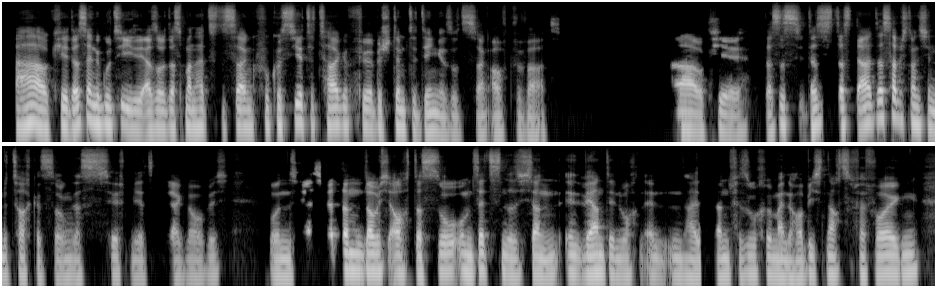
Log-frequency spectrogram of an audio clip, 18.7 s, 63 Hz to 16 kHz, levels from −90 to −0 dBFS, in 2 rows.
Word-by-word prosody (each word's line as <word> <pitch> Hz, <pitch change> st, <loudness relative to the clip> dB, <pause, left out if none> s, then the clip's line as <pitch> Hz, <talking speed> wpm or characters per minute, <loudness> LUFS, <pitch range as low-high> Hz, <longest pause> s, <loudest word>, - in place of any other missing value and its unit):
Ah, 120 Hz, +1 st, +6 dB
okay, 115 Hz, +2 st, +2 dB
das 120 Hz, +3 st, +4 dB
ist -, -, -1 dB
eine 135 Hz, -4 st, +5 dB
gute 130 Hz, +1 st, 0 dB
Idee. 110 Hz, -3 st, +2 dB
Also, 110 Hz, +2 st, +3 dB
dass 115 Hz, +1 st, -2 dB
man 115 Hz, -1 st, +2 dB
halt 115 Hz, -2 st, -1 dB
sozusagen 115 Hz, +1 st, +1 dB
fokussierte 125 Hz, +1 st, -1 dB
Tage 125 Hz, -1 st, +2 dB
für 120 Hz, -2 st, -1 dB
bestimmte 105 Hz, -1 st, -1 dB
Dinge 100 Hz, -1 st, 0 dB
sozusagen 90 Hz, +1 st, -6 dB
aufbewahrt. 85 Hz, -2 st, -7 dB, 1.1 s
Ah, 105 Hz, -1 st, +4 dB
okay. 95 Hz, 0 st, -3 dB, 0.2 s
Das 95 Hz, +2 st, -1 dB
ist 125 Hz, 0 st, -1 dB
das 120 Hz, +4 st, +1 dB, 0.2 s
da 125 Hz, +2 st, +5 dB
das 160 Hz, +4 st, +2 dB
habe 170 Hz, -, +6 dB
ich -, -, -9 dB
noch 135 Hz, -, +2 dB
nicht 130 Hz, +1 st, -2 dB
in 115 Hz, -, 0 dB
Betracht 95 Hz, -1 st, -4 dB
gezogen. 90 Hz, +2 st, -6 dB
Das 90 Hz, 0 st, -4 dB
hilft 100 Hz, -1 st, -6 dB
mir 90 Hz, -, -8 dB
jetzt 85 Hz, -2 st, -9 dB
sehr, 85 Hz, 0 st, -4 dB
glaube 90 Hz, +2 st, -7 dB
ich. 105 Hz, -, -13 dB, 0.4 s
Und 95 Hz, 0 st, -1 dB
ja, -, -, -5 dB
ich -, -, -5 dB
werde -, -, -1 dB
dann, 115 Hz, -2 st, +5 dB
glaube 115 Hz, 0 st, +6 dB
ich 115 Hz, -, -3 dB
auch, 110 Hz, -1 st, +2 dB
das 105 Hz, -2 st, +1 dB
so 115 Hz, 0 st, +2 dB
umsetzen, 115 Hz, 0 st, 0 dB
dass 95 Hz, -2 st, 0 dB
ich -, -, -5 dB
dann 100 Hz, 0 st, +1 dB
in 105 Hz, -3 st, -1 dB
während 105 Hz, 0 st, +5 dB
den 100 Hz, -2 st, -1 dB
Wochenenden 95 Hz, -1 st, -5 dB
halt 90 Hz, -1 st, 0 dB
dann 95 Hz, 0 st, 0 dB
versuche, 100 Hz, +2 st, -4 dB
meine 90 Hz, -2 st, 0 dB
Hobbys 95 Hz, +3 st, -2 dB
nachzuverfolgen 105 Hz, +2 st, 0 dB
105 Hz, 205 wpm, -26 LUFS, 95-115 Hz, 1.1 s, Ah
